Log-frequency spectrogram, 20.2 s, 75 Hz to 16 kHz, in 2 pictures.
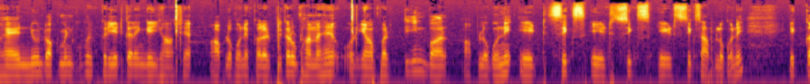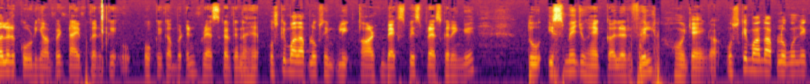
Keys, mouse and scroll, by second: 2.1 click, 11.5 click, 14.8 alt+BackSpace.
